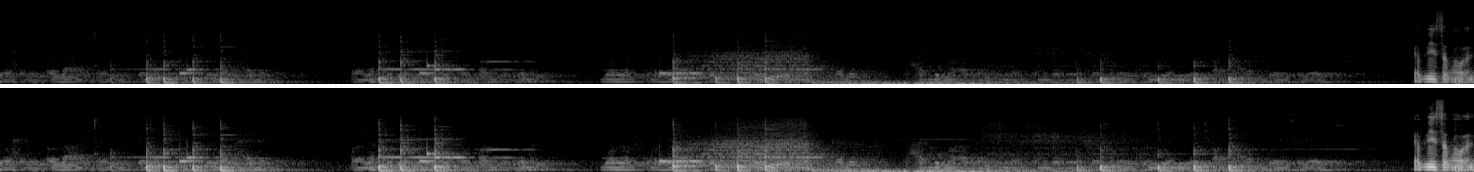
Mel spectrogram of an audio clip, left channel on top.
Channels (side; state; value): left; quieter; 9.2 dB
